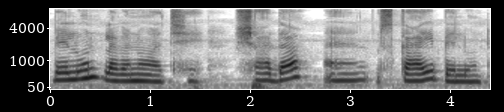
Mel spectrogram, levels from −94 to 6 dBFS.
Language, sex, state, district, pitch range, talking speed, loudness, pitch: Bengali, female, Assam, Hailakandi, 205-240 Hz, 110 wpm, -14 LUFS, 220 Hz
